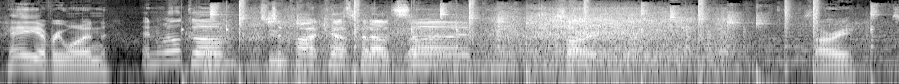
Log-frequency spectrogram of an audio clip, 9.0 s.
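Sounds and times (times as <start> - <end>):
speech: 0.1 - 4.9, 5.6 - 6.1, 8.2 - 8.7
loud motorcycle passing: 1.6 - 8.1.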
